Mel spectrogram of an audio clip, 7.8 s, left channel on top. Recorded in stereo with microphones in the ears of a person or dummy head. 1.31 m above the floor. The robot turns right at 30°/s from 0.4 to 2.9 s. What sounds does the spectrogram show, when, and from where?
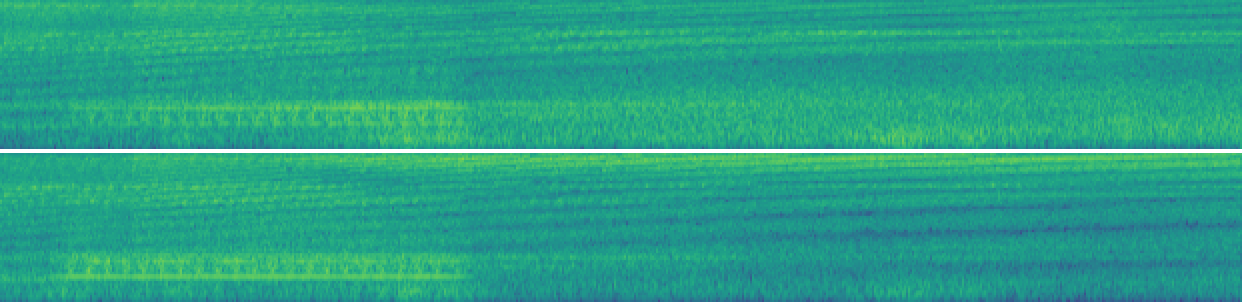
0.0 s a drone: 40° left (ahead or behind); by 7.8 s 65° right (ahead or behind)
